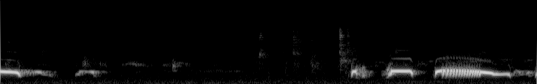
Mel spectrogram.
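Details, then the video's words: Spotted dove in the morning, kept as a cage bird, cooing: a loud phrase of short flat coos and a long drawn, falling note after a quiet gap, with softer distant coos at the start. "Tiếng chim gáy buổi sáng"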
